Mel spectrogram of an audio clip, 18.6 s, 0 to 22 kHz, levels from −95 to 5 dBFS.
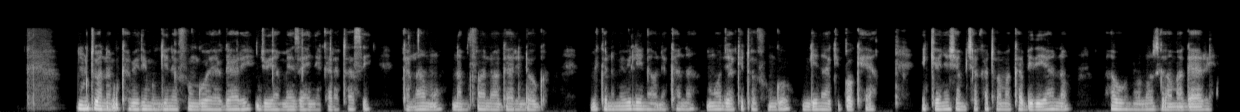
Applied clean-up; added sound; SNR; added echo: neural mask model Resemble Enhance denoiser.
